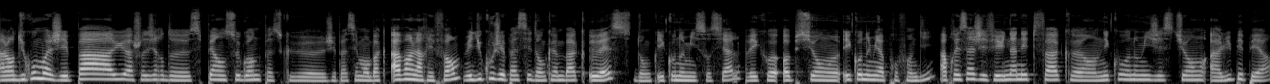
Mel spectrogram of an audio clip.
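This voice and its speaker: In a normal speaking voice, a woman talks at a fairly quick pace with hardly any pauses, her medium pitch following fairly even intonation. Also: dry, close sound with no echo. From southwestern France, Hautes-Pyrénées near Tarbes. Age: 20s. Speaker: university student. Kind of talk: interview.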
